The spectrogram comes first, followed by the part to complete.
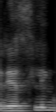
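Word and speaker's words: wrestling: আপনাকে টি দিতে হবে যেমন এখানে রেসলিং বানানে আপনি তো ডাবলিউ রেসলিং বলছেন না এখানে যেমন এই যে রাইট বানানে ডাবলিউ রাইট বলা হচ্ছে না এখানে এই শব্দ এই যে লেটার গুলা এইগুলোকে বলে সাইলেন্ট লেটার এমন আরো অনেক শব্দ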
